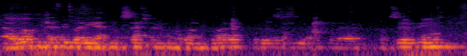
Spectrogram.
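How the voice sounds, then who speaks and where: A man's voice: lowish voice, completely flat delivery, quick pace, highs cut off. A man opening a university event, polite and matter-of-fact, reading announcements and introducing speakers. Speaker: event introducer, associate professor. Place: university lecture room. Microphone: distant room recording. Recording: echoey room from far off, faint hiss.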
